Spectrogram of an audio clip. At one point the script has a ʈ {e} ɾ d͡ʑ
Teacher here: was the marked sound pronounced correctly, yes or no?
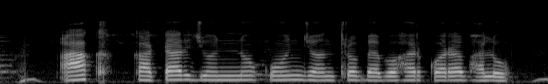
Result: no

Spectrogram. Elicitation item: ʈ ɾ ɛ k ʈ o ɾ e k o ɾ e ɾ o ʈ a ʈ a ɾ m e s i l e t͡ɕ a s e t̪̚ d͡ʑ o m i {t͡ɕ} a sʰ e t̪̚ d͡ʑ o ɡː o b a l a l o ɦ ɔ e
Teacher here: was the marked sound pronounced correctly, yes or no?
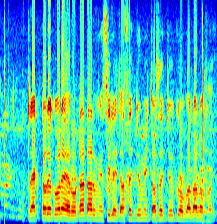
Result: yes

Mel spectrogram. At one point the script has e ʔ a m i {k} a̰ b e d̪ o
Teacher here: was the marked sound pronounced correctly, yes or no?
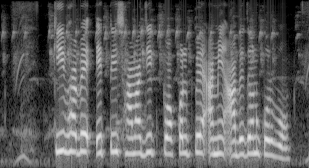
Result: no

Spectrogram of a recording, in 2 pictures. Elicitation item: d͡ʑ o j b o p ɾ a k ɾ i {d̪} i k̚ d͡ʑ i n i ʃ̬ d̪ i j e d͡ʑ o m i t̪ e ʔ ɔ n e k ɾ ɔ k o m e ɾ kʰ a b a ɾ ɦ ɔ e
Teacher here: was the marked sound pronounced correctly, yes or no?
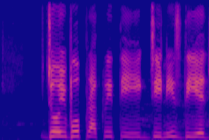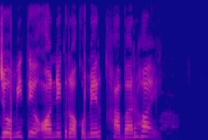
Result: no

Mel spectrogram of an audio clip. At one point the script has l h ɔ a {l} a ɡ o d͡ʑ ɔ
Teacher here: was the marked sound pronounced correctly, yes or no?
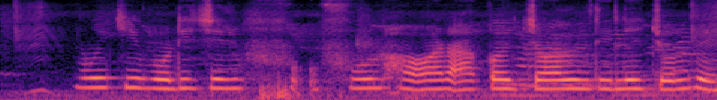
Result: no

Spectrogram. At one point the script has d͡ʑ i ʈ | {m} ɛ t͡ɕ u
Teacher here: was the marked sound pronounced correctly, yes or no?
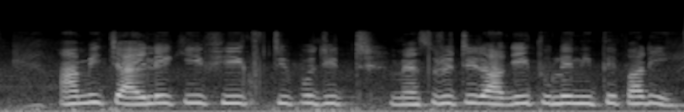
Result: yes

